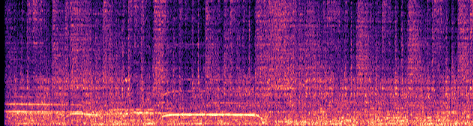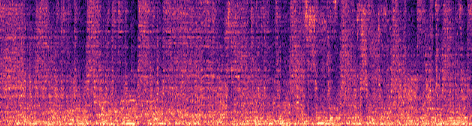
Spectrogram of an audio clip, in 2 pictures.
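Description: Loud live concert music over an arena sound system, heard from within the audience, with the crowd cheering over it.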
